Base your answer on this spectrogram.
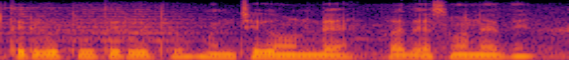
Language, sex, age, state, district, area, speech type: Telugu, male, 30-45, Andhra Pradesh, Alluri Sitarama Raju, rural, spontaneous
